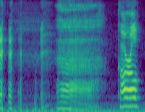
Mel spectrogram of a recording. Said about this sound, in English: I'm just going to, every time the train honks, I'm just going to stop talking, because... because fuck that guy.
